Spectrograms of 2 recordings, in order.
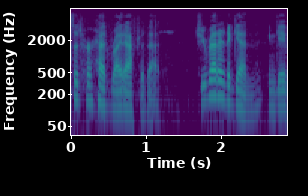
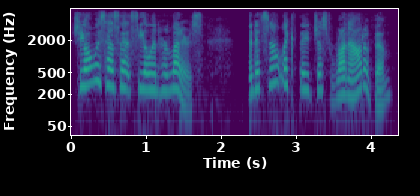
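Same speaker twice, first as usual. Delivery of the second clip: higher, lightly voiced young mare; a thoughtful pony princess, pitched up; Twilight's voice; 11 semitones higher, 7 dB louder than usual. Twilight answers Spike, lightly voiced and higher.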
